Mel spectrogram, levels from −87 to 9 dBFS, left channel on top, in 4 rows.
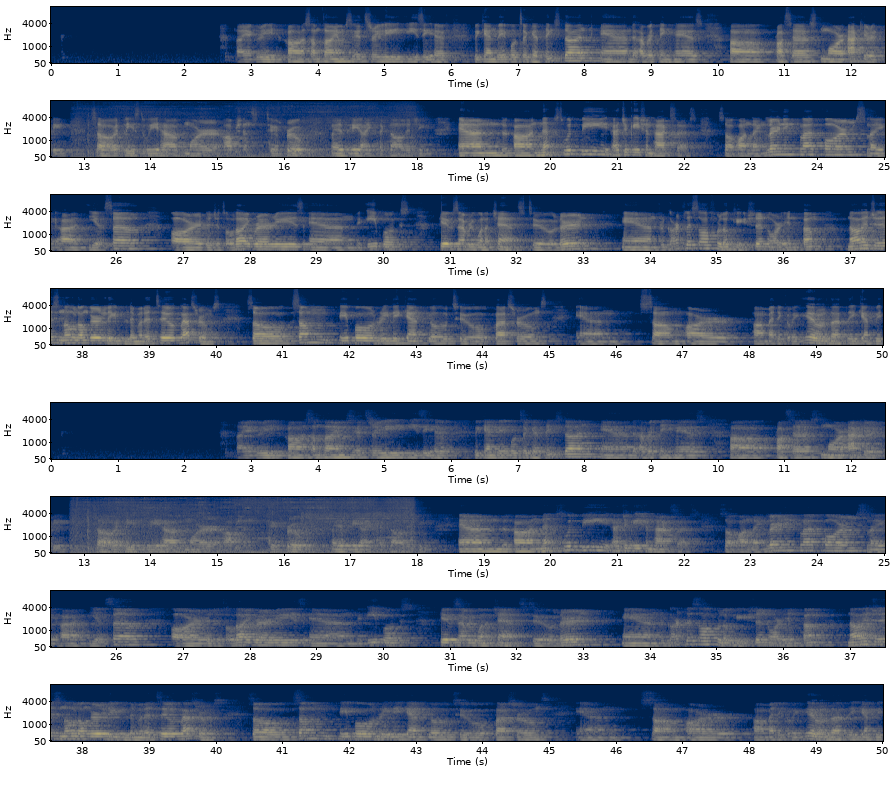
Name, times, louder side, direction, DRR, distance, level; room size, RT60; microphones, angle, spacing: voice 1, 2.6-33.1 33.6-36.6 37.0-45.0 45.4-46.0 46.4-47.8 48.1-50.0, left 3 dB, 70° left, 8 dB, 0.7 m, -33 dB
sound 1, 12.8-18.0, right 4 dB, 80° right, 0.6 m, -47 dB
14.0 x 7.0 x 3.2 m, 1.3 s
head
